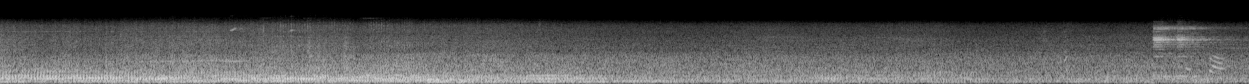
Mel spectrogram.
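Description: Traffic rumbles steadily along a busy street close by.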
